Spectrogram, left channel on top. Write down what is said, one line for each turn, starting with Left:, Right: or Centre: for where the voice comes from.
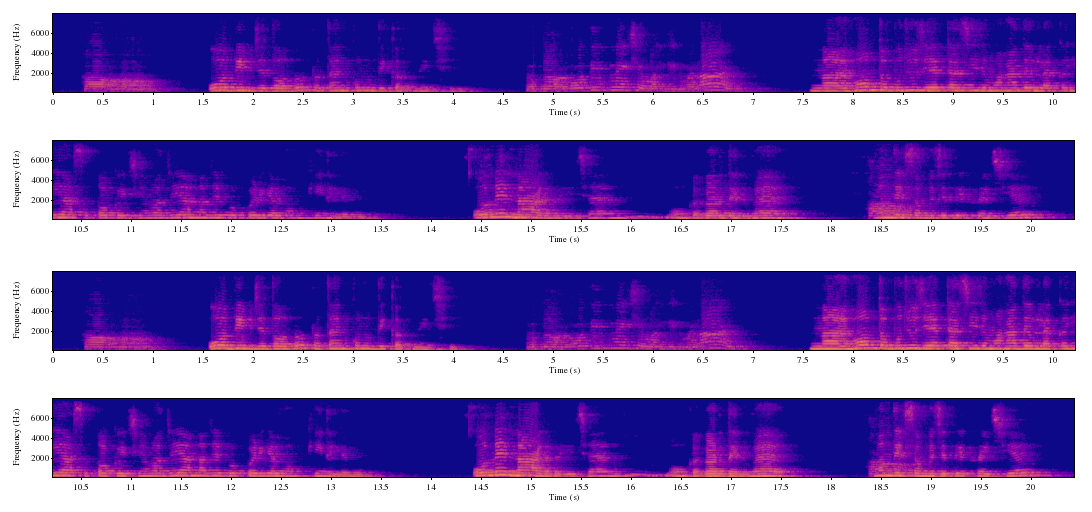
Left: हँ हँ
Right: ओ दीप जे दऽ दो तऽ तहन कोनो दिक्कत नहि छै।
Left: नहि ओ दीप नहि छै मन्दिर मे नहि।
Right: नहि हम तऽ बुझू जे एकटा चीज महादेव लए कहियासँ तकै छी हमरा जहिया नजरि पर पड़ि गेल हम कीन लेबै। ओनय
Left: कथी
Right: नाग रहै छनि। ओके गरदन मे
Left: हँ
Right: मदिर सब में जे देखे छियै।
